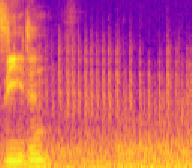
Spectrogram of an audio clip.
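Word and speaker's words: Zidane: just want the game to look normal it's pronounced zeden but you're just trolling it's it's me zeden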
